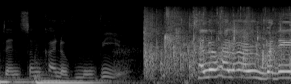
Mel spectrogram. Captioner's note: applause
